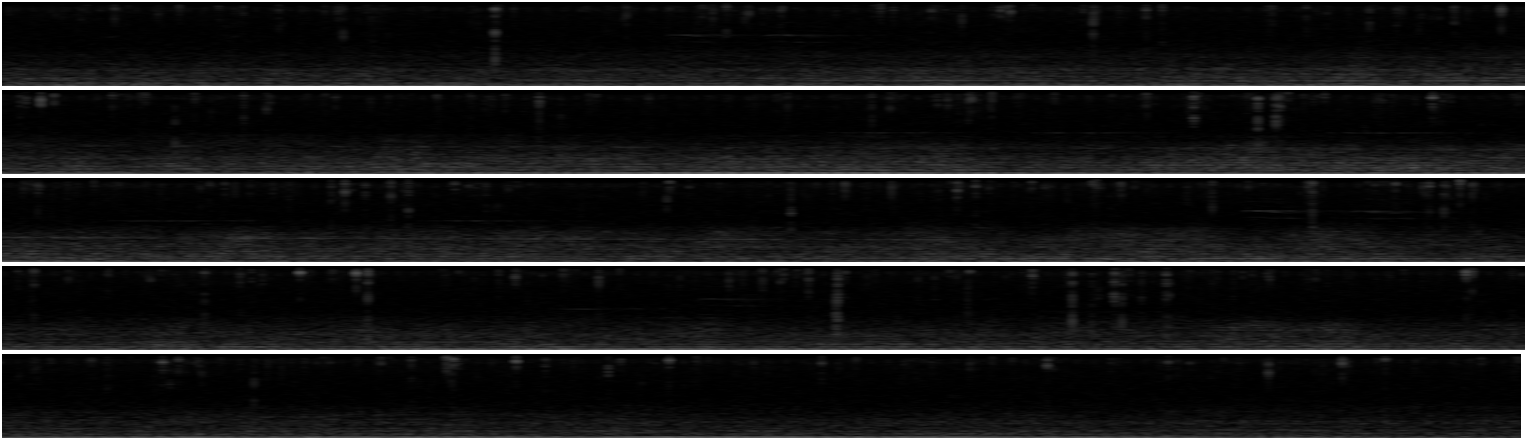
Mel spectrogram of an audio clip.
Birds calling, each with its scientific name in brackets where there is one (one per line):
Blue Jay (Cyanocitta cristata)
